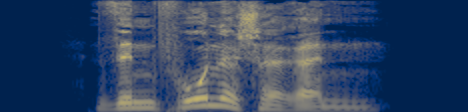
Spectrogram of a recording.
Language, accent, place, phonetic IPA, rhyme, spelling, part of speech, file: German, Germany, Berlin, [ˌzɪnˈfoːnɪʃəʁən], -oːnɪʃəʁən, sinfonischeren, adjective, De-sinfonischeren.ogg
- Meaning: inflection of sinfonisch: 1. strong genitive masculine/neuter singular comparative degree 2. weak/mixed genitive/dative all-gender singular comparative degree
